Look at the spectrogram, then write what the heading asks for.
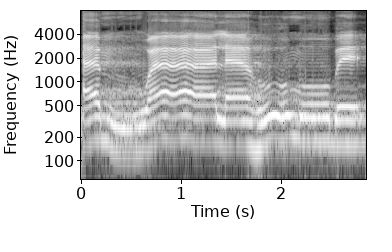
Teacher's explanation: হামজাহ মিম জবর আম, ওয়াও আলিফ জবর ওয়া, আম ওয়া, লাম জবর লা, হা পেশ হু, মিম বা পেশ মুবে, বা কলকলার হরফ নিচের দিকে ধাবিত করে ধাক্কা দিয়ে উচ্চারণ করব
